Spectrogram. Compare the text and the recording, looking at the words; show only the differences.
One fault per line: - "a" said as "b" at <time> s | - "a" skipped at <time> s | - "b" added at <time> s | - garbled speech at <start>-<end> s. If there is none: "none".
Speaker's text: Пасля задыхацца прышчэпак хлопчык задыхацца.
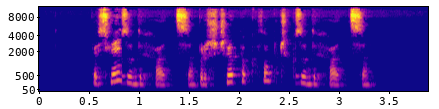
none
